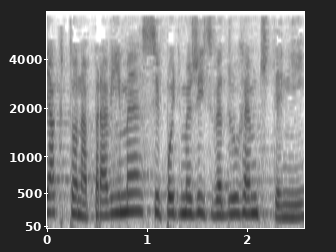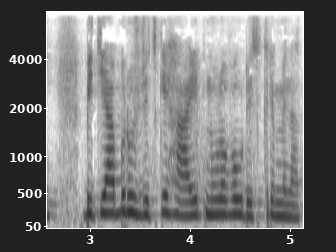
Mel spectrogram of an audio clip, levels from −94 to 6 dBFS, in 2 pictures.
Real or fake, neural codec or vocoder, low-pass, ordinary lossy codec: fake; codec, 16 kHz in and 24 kHz out, 1 kbps, XY-Tokenizer; 7.2 kHz; MP3, 32 kbps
